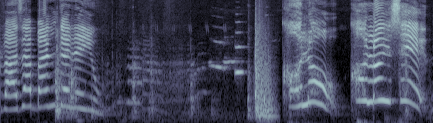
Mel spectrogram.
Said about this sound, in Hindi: मैं दरवाजा बंद कर रही हूँ।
